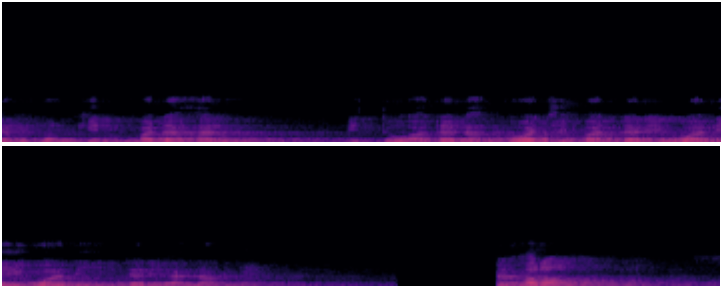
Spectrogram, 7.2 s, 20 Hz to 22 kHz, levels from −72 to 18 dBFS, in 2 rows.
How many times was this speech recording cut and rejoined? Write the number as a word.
one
